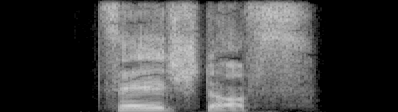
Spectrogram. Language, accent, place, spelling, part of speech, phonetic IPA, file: German, Germany, Berlin, Zellstoffs, noun, [ˈt͡sɛlˌʃtɔfs], De-Zellstoffs.ogg
- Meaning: genitive of Zellstoff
